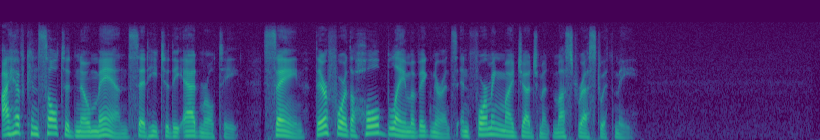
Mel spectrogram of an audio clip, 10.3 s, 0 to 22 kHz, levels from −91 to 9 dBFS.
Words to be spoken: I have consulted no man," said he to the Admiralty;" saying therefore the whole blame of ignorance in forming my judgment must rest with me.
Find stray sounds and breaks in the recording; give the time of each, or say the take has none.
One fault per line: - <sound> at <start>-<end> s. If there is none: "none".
none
